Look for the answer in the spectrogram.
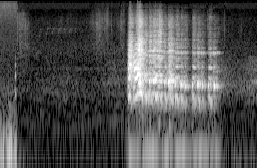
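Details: A turkey gobbles once: a loud, rapid, rolling gurgle lasting just over a second after a moment of quiet, preceded by a faint short note.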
